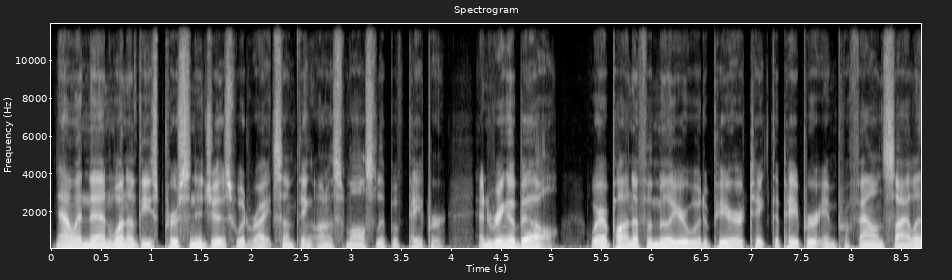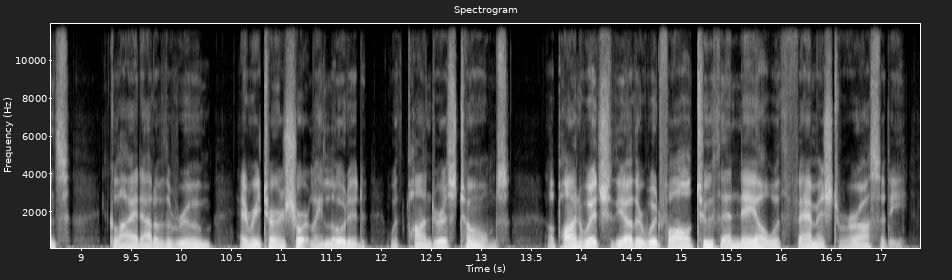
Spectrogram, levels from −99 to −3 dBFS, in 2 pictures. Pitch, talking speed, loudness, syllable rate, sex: 130 Hz, 190 wpm, -17 LUFS, 5.6 syllables/s, male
